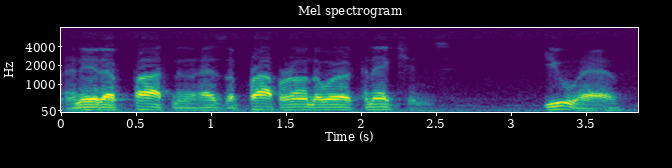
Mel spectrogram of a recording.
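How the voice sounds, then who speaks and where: An actor playing a confident, calculating gentleman swindler in a 1940s American radio crime drama. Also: deep voice, a little fast. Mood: cool, scheming. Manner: self-assured, calculating, clipped orders. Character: smooth, confident gentleman swindler posing as society golfer. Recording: muffled, phone-like 1940s radio recording.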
